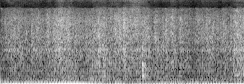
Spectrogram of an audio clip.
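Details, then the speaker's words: Quiet, steady whirr as a boneyard Kohler Command engine, carburetor not yet rebuilt, spins on a starter swapped from another motor, with no binding and intake and exhaust valves heard working: it turns over freely. "and yeah it spins over so that's really good for us that makes everything much easier to do i can hear the exhaust and the intake valves working"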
